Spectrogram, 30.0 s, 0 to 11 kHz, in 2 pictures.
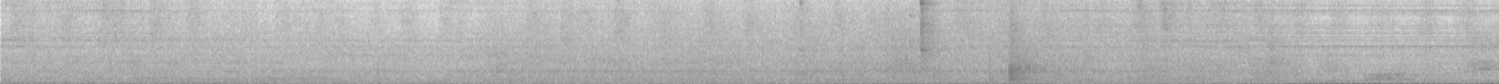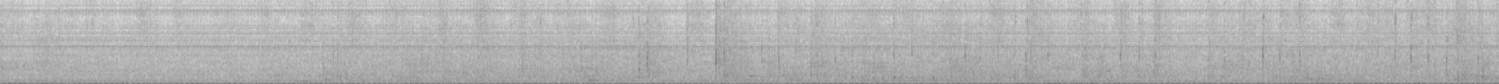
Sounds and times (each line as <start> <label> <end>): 0.0 train 29.9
